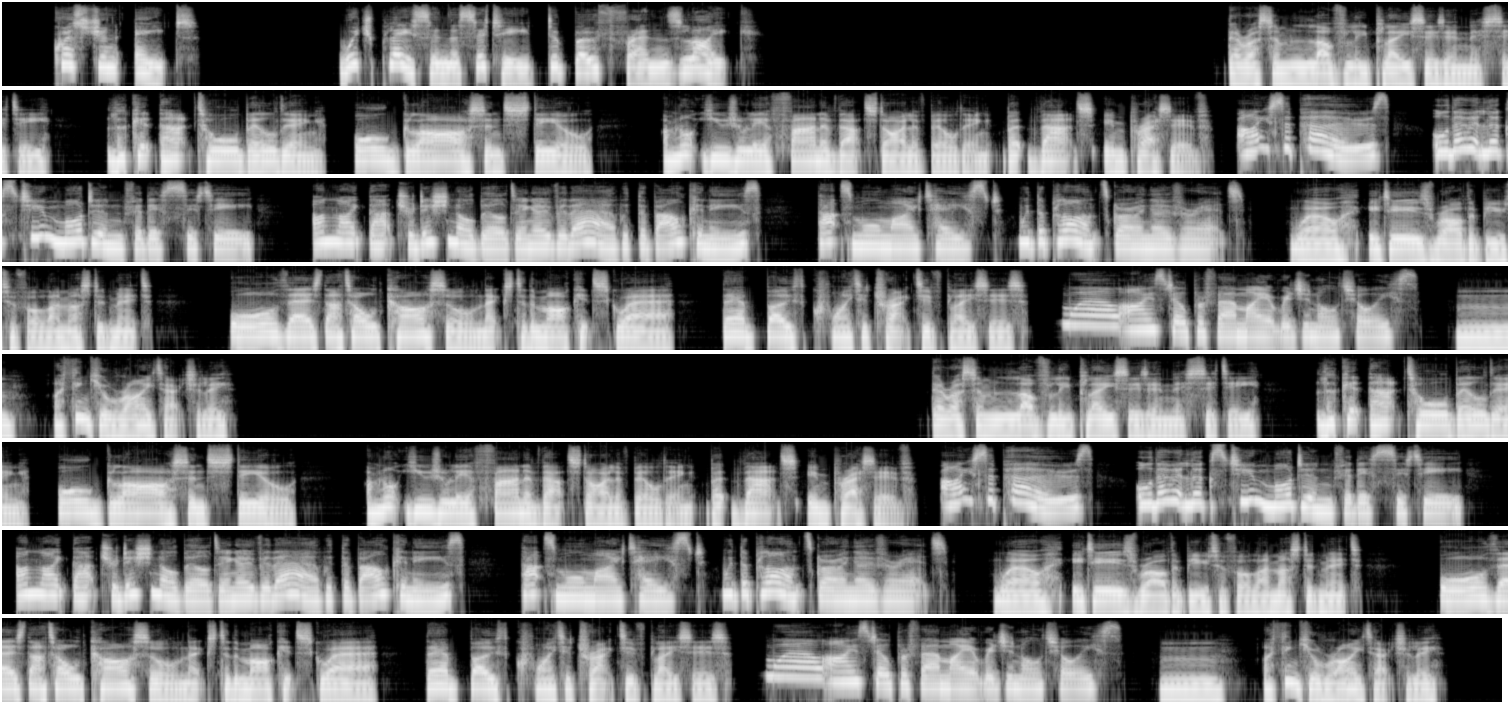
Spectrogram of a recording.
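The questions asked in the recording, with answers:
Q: Which place in the city do both friends like?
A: the traditional building with balconies and plants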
